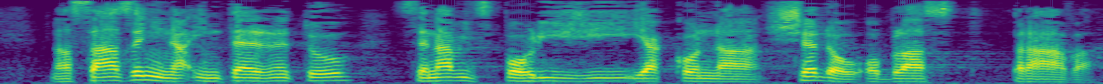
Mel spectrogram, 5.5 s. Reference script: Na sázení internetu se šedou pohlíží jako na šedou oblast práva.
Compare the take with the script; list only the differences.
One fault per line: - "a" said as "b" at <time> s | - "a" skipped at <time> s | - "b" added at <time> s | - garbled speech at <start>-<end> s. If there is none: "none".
- "na" added at 0.8 s
- "šedou" said as "navíc" at 2.1 s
